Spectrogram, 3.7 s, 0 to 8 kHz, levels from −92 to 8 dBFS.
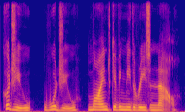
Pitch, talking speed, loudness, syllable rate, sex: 180 Hz, 145 wpm, -18 LUFS, 3.8 syllables/s, female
